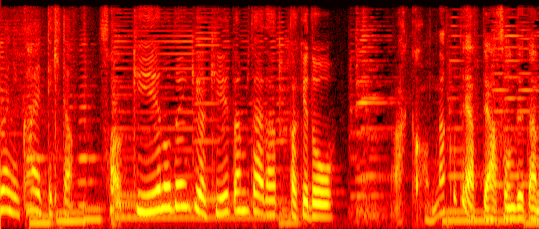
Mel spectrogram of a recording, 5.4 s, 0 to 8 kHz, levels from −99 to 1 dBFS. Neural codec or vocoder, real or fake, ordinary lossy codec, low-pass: none; real; none; 7.2 kHz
